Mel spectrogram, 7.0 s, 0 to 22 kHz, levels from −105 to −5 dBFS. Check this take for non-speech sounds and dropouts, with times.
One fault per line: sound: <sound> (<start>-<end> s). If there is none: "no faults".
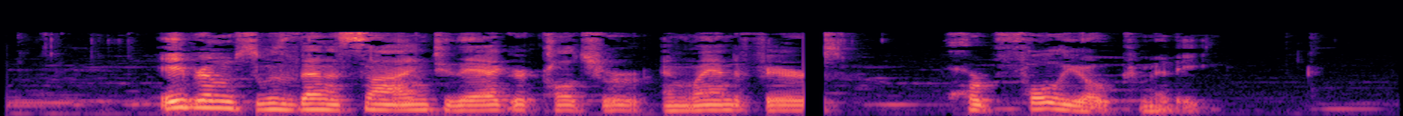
sound: dropout (4.0-4.1 s)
